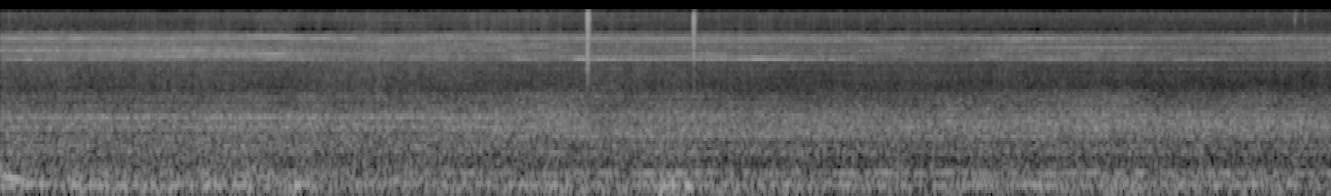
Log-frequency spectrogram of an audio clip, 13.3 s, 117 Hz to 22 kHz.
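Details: Lexus LS430: steady low drone with a faint thin whine at constant pitch; whine noise, source not identified.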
